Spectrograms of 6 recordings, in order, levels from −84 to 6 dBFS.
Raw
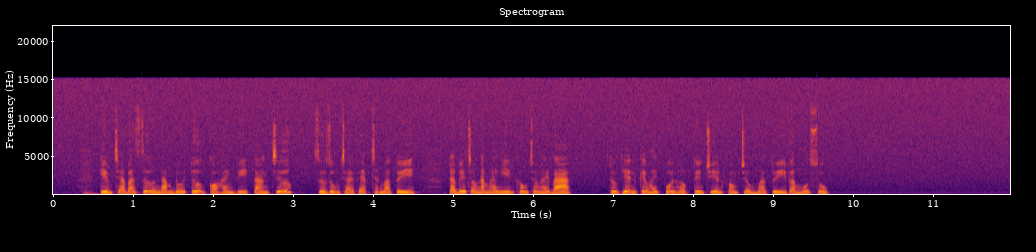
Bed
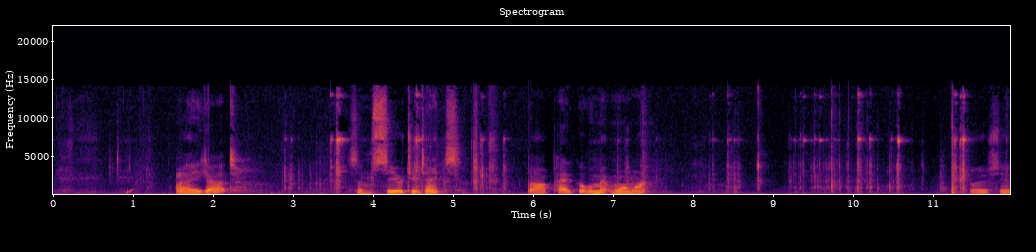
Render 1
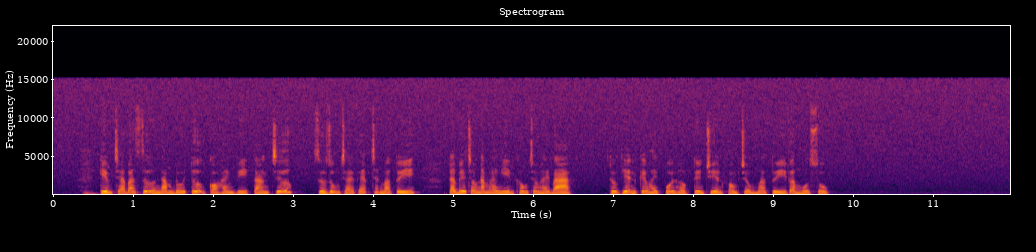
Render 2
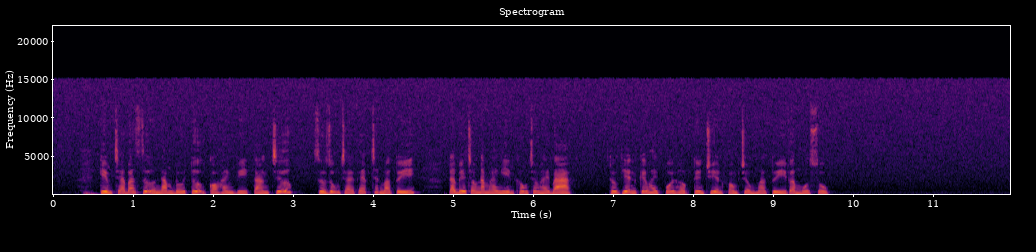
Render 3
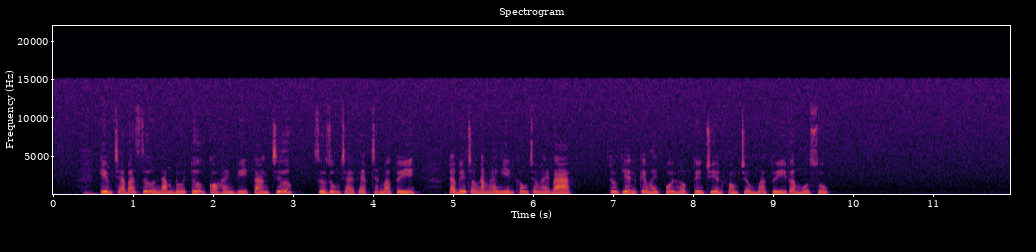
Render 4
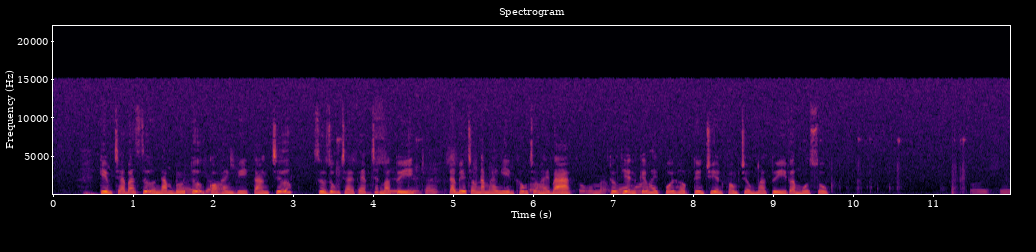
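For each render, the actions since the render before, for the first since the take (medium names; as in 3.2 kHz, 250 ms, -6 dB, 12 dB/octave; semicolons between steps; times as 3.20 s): noise reduction 6 dB, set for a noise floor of -38 dBFS
trim -11.5 dB
no audible change
add bed -21.5 dB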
